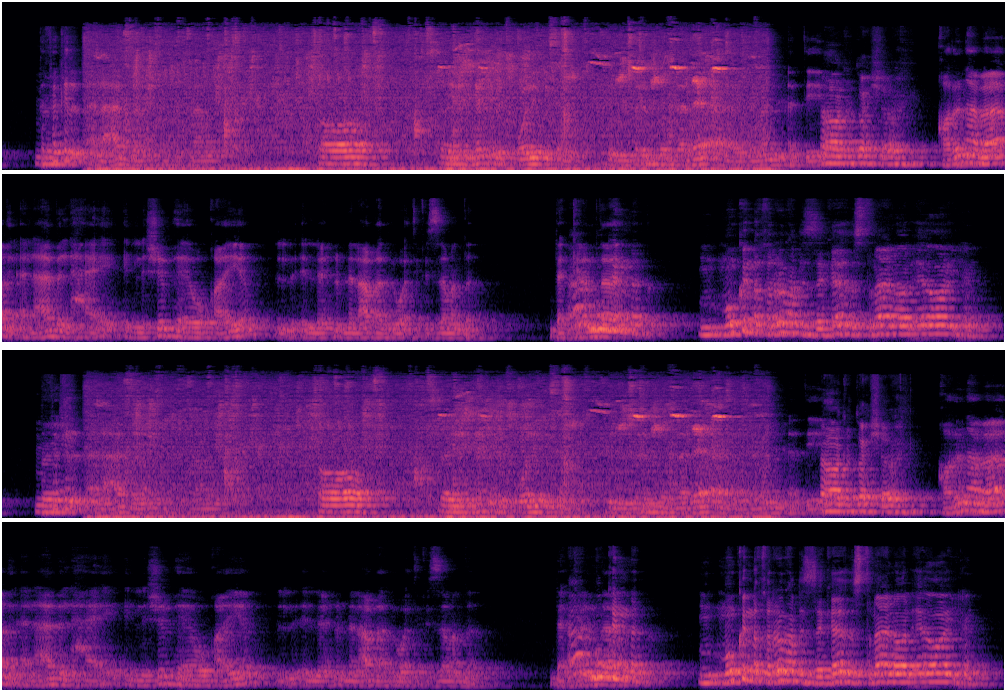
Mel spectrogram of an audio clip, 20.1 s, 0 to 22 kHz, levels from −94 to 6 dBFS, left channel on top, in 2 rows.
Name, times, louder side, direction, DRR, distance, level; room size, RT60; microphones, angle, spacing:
voice 1, 0.4-2.3 4.4-5.7 6.0-8.2 9.4-14.7 15.5-16.3, left 2 dB, 85° left, 1 dB, 0.8 m, -37 dB
sound 1, 0.8-7.7, left 1 dB, 20° left, 0.4 m, -33 dB
voice 2, 3.2-3.7 4.4-4.6 6.4-6.6 7.8-7.9 8.2-9.1 15.7-16.4 17.0-19.7, right 2 dB, 30° right, 1 dB, 0.6 m, -31 dB
4.3 x 2.3 x 2.8 m, 1.0 s
head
